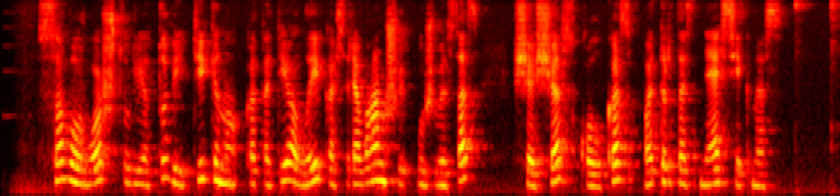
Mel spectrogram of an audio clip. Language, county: Lithuanian, Utena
